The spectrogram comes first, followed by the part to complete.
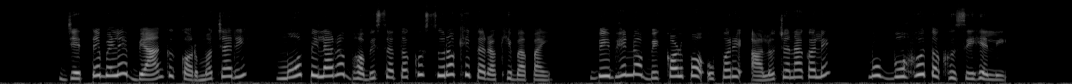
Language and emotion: Odia, happy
